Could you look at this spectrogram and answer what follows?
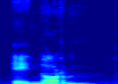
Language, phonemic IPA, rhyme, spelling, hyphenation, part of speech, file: Dutch, /eːˈnɔrm/, -ɔrm, enorm, enorm, adjective / adverb, Nl-enorm.ogg
- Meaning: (adjective) enormous; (adverb) enormously, extremely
